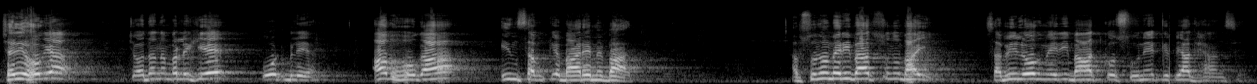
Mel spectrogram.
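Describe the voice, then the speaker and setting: Bihari teacher guy dictating notes, gravelly high voice, sore throat, echoey hall. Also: unhurried, pauses often. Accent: Bihari Hindi. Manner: joking, scolding, dictating to students. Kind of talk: live classroom lecture. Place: classroom.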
